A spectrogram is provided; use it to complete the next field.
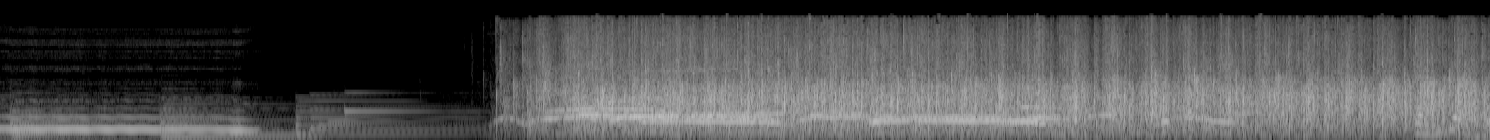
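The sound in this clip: Audience applause for a singer after a live song: a fading musical note gives way to a sudden swell of dense clapping that stays loud and sustained for the remaining seven seconds.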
